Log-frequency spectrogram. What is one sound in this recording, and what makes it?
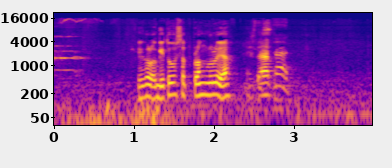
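A boy speaks brightly nearby.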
